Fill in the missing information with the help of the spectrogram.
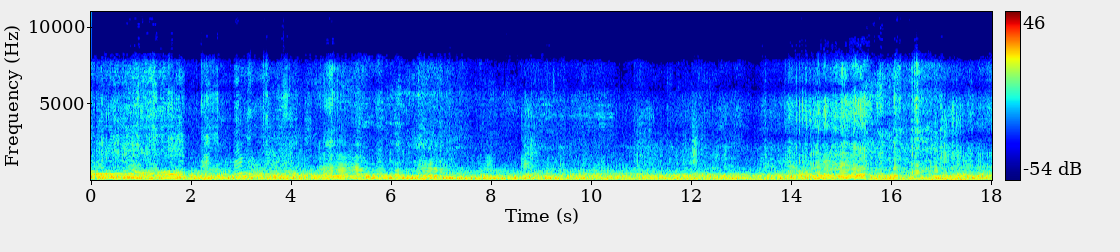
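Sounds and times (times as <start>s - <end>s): dirt bike engines revving: 0.0s - 18.0s.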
